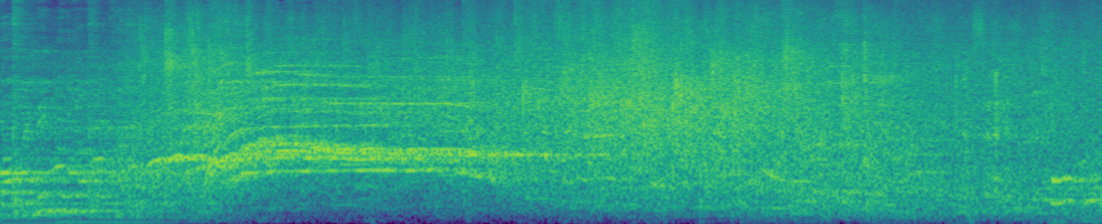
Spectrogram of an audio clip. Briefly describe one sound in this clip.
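Loud music plays through loudspeakers in a large echoing hall.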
